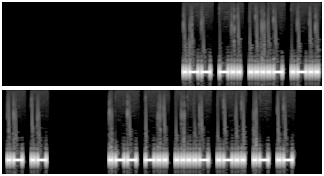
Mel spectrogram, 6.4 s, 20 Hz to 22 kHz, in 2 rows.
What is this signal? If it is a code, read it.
Morse code, heard as a keyed tone, about 40 wpm, 700 Hz. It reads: WD4LAA WD4LAA
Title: USA Call Signs - 6 Characters - Repeated 3x - 40wpm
